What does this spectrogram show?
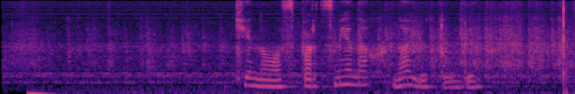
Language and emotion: Russian, neutral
